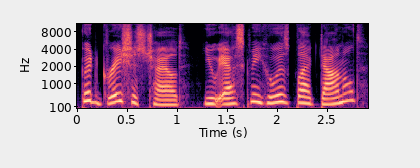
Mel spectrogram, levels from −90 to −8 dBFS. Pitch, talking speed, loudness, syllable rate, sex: 240 Hz, 205 wpm, -17 LUFS, 4.6 syllables/s, female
